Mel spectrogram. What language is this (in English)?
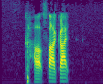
Chinese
